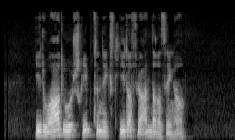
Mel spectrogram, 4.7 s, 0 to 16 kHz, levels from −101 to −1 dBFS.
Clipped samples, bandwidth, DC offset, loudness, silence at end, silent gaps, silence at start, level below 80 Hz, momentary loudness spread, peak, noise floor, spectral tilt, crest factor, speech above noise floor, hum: under 0.1%; 11.5 kHz; under 0.1%; -27 LUFS; 1.05 s; none; 0.7 s; -66 dBFS; 12 LU; -8 dBFS; -76 dBFS; -7 dB/octave; 20 dB; 49 dB; none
